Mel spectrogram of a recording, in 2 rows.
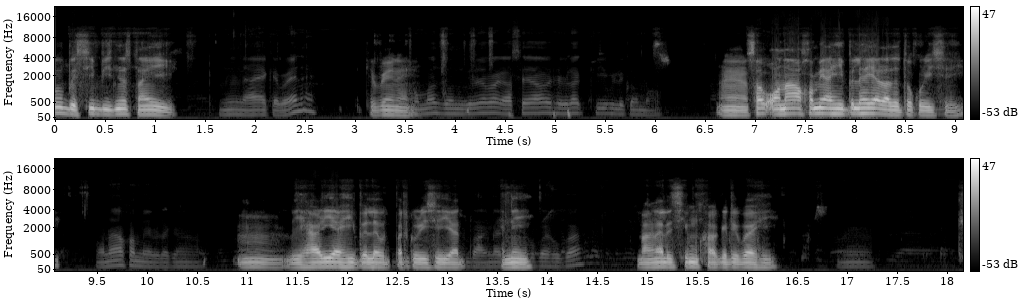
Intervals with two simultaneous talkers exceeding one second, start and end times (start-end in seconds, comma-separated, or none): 12.5-13.8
